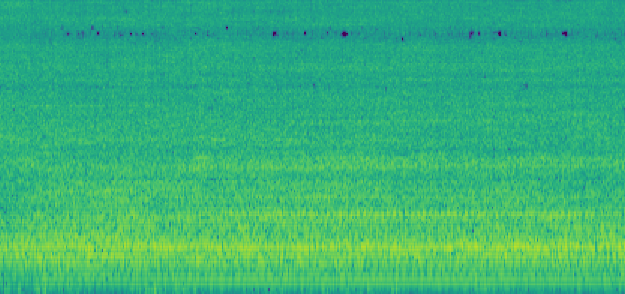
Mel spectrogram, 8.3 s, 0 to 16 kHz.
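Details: Three-phase motor run on single-phase power through a Vevor digital phase converter, one leg about 40 volts higher: steady low electrical hum with an even whir, no rise, fall or rattle; motor running normally.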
